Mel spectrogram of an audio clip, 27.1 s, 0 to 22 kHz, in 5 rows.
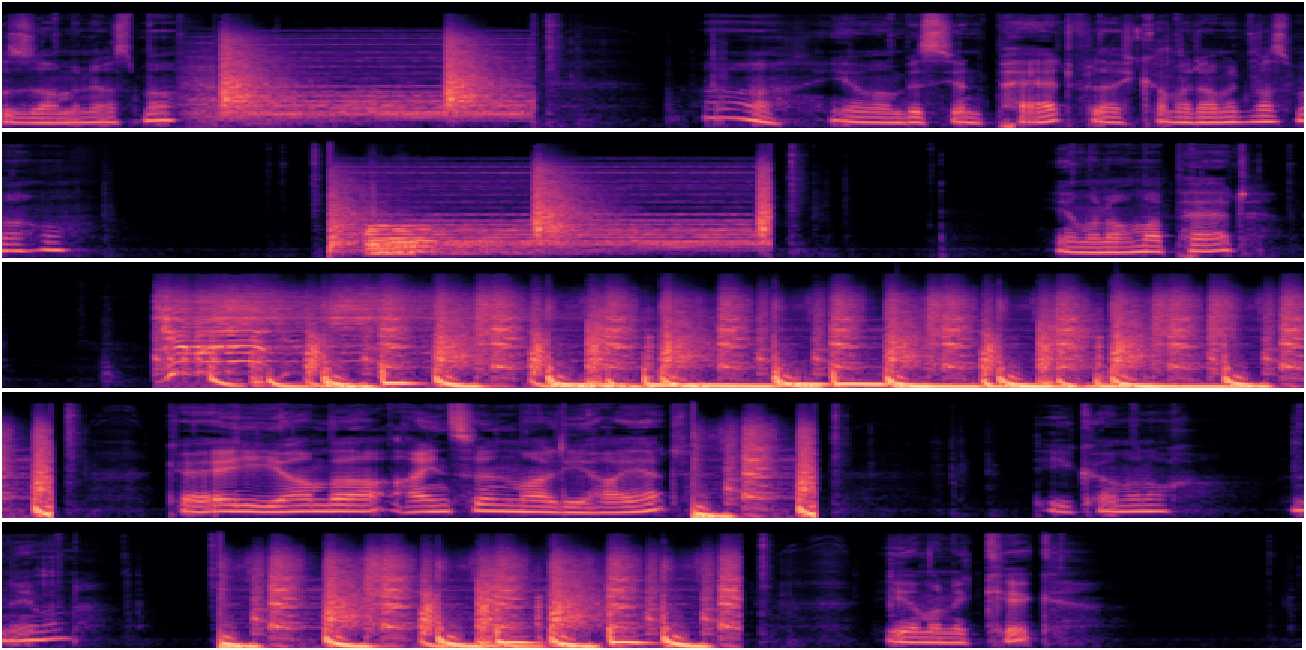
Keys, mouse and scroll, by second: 2.1 space, 2.4 ctrl+scroll up 1, 3.7 ctrl+click, 4.9 alt+click, 5.4-6.5 ctrl+shift+scroll down 2, 6.5 click, 6.7 space, 9.3 ctrl+click, 10.3 alt+click, 11.5-11.8 ctrl+shift+scroll up 1, 13.2 ctrl+shift+scroll down 1, 13.5 ctrl+shift+scroll up 1, 15.4-15.8 ctrl+shift+scroll down 1, 16.4 space, 16.7 ctrl+shift+scroll up 1, 17.2-17.8 scroll up 1, 17.8 click, 18.5 ctrl+shift+scroll up 1, 19.1 space, 20.0 ctrl+shift+scroll up 1, 20.9 ctrl+click, 21.9 alt+click, 22.5 space, 22.9 ctrl+shift+scroll down 1, 23.8-24.1 ctrl+shift+scroll up 1, 24.7 space, 25.0 ctrl+shift+scroll up 1, 26.1 ctrl+click.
